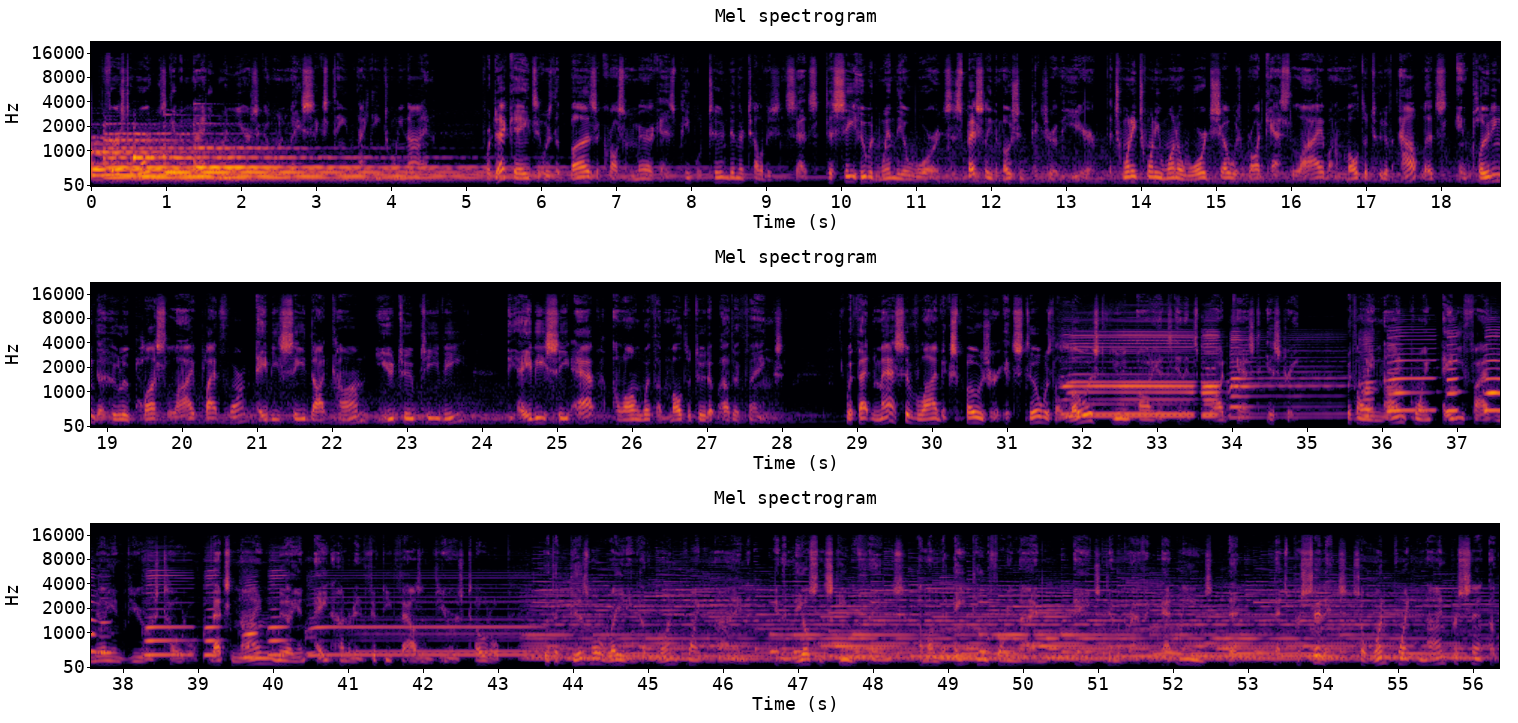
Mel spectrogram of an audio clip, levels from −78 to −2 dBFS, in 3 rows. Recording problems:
thin; very slightly; fading below 250 Hz
background music; very loud; throughout; 4 dB above the speech

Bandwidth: 16 kHz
